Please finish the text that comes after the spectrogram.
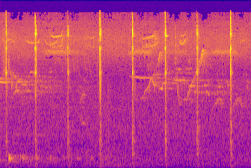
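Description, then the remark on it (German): A hammer lightly taps a nail being hammered into a man's nostril in a steady, even rhythm, about eight crisp clicks over a few seconds, fairly soft, with a quiet background and no talking. “Abgesehen von dem leichten Klicken, das ihr gerade hört, als der Hammer auf den Nagel kopft.”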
